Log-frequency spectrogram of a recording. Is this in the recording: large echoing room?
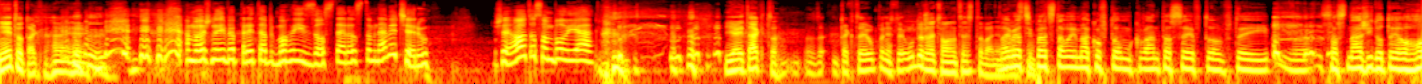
no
